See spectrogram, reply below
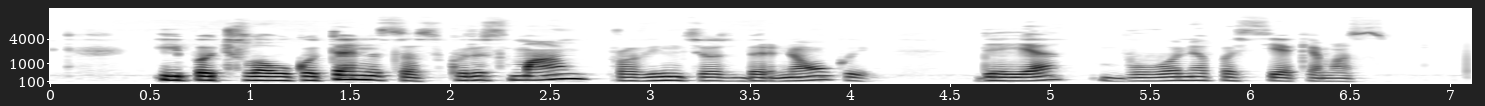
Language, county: Lithuanian, Šiauliai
